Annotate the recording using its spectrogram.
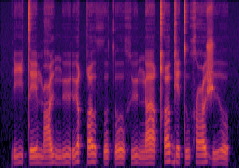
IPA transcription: ɾ i˩˧˩ t e˩˧˩ m ʕ ɨ˩˧˩ ŋ ʉ˩˧˩ ɾ ʉ˧˥˧ q o˧˥˧ θ o˩˧˩ t ɾ o˩˧˩ x ʉ˩˧˩ ŋ a˩˧˩ qʰ o˧˥˧ ɡ e˩˧˩ t u˩˧˩ x ʕ ɵ˧˥˧ ʒ ɨ˩˧˩ o̯

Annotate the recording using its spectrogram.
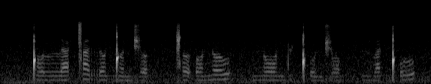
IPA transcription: ŋ͡ǃ ɔ lː a ǀ a r ʌ ŋ͡ǃ ʌ n d͡ʒ ʌ | ǁ ʌ ʔ ɔ n ʌ o̯ | n ɔ n d ə ǃʼ o n d͡ʒ ɔ | m b a ǃʼ o

